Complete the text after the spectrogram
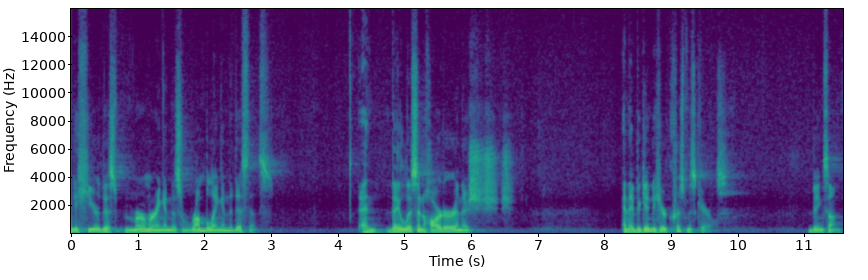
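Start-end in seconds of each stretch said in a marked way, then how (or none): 6.0-6.6 soft, drawn-out "shh"; imitated shushing. British soldiers hushing each other to listen in the trenches, imitated shushing. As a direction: hush them as if straining to hear.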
